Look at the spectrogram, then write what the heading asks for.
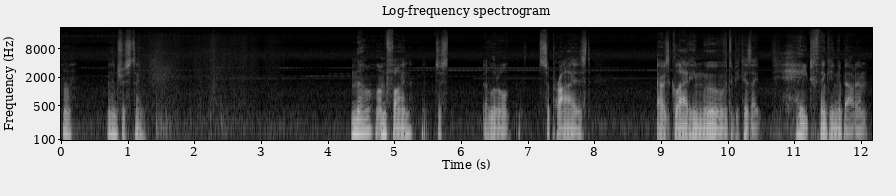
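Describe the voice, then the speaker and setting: A man's voice: deep voice, a little slow, dark tone. A man playing a jealous, protective young boyfriend in an intimate audio roleplay, defensive and stammering but loving. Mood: surprised, uneasy. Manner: stammering, defensive, teasing asides.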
